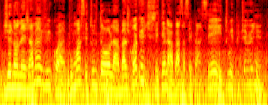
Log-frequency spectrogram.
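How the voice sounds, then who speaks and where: A man's voice: high-pitched, lively intonation, quick pace, very noisy. A man hosting a casual interview in a car, playful and teasing. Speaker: host. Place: inside a car.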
